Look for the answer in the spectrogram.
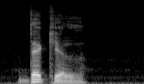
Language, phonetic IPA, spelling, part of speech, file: Polish, [ˈdɛcɛl], dekiel, noun, Pl-dekiel.ogg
